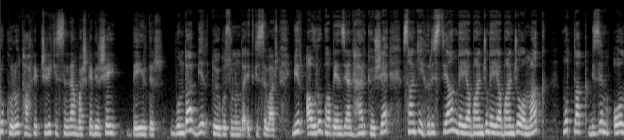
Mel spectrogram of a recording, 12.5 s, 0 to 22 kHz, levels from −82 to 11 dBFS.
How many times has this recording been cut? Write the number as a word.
three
